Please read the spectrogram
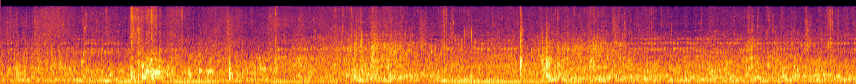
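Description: Wind and choppy water around an aluminium fishing boat, with a steady low hum underneath and a few light knocks against the boat.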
